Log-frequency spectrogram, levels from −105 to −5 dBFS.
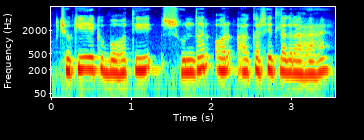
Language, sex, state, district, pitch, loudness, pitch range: Hindi, male, Bihar, Gaya, 190 Hz, -24 LUFS, 175-200 Hz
